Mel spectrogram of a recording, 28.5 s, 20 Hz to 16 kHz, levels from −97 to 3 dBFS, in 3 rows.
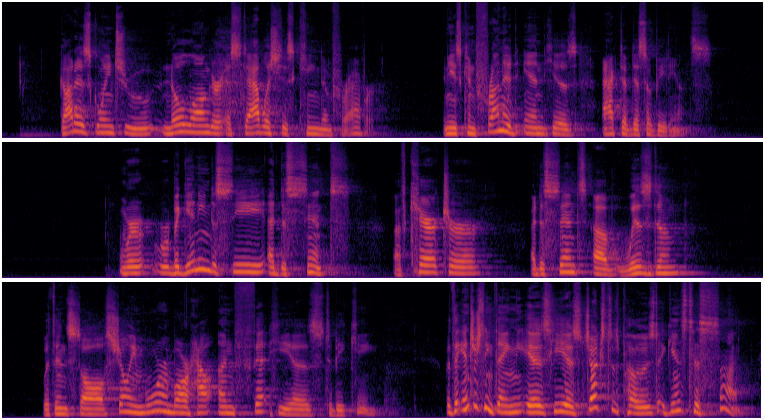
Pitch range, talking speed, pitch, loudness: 140-185 Hz, 120 wpm, 160 Hz, -37 LUFS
